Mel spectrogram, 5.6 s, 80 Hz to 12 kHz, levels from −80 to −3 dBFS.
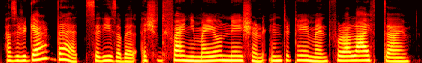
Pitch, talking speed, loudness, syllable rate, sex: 225 Hz, 170 wpm, -17 LUFS, 5.0 syllables/s, female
